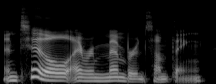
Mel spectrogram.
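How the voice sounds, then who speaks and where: A woman reading a children's story aloud in an expressive narrating style, with emphatic, dramatic phrasing. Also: deep voice, normal speed, no echo, studio quality. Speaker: storybook reader.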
